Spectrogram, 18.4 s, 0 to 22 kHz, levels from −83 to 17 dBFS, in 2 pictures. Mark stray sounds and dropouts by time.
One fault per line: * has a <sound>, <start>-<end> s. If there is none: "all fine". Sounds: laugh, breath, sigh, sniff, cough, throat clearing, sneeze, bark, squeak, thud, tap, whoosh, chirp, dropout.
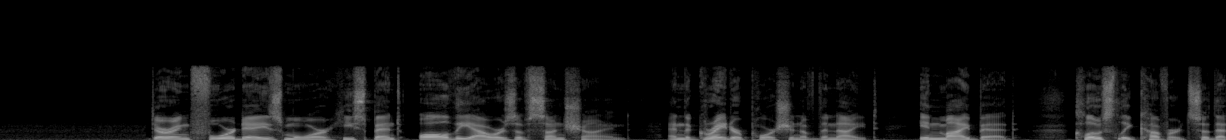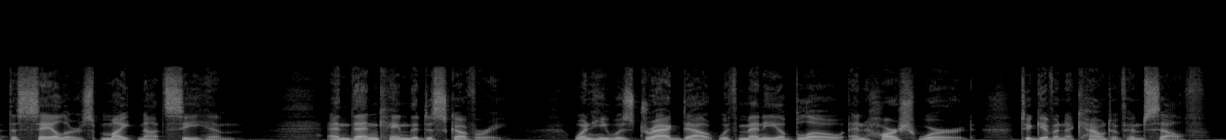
all fine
